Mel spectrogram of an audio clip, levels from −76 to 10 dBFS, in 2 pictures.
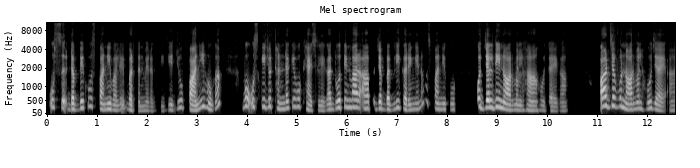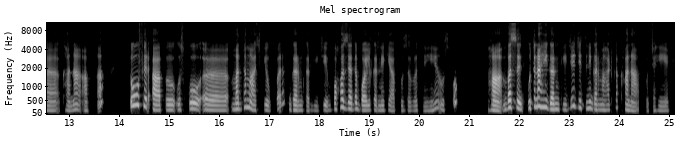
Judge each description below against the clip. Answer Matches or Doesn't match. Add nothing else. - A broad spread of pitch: Matches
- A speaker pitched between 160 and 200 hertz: Matches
